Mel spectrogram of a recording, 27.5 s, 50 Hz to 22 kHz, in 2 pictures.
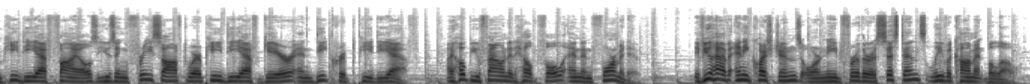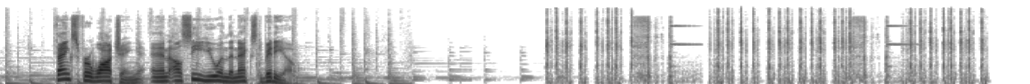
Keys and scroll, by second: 5.4 ctrl+c.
